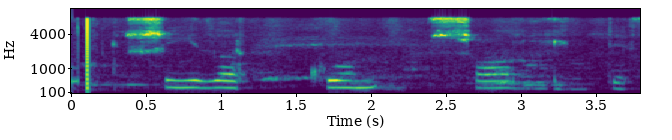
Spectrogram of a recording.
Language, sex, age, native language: Icelandic, female, 8, Icelandic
